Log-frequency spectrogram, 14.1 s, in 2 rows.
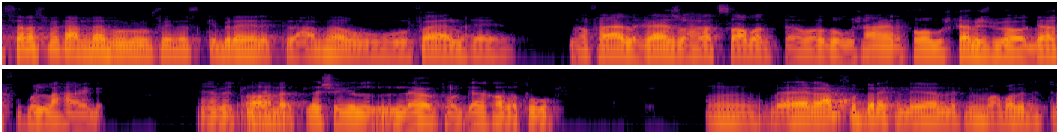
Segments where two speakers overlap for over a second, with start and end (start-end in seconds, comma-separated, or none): none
